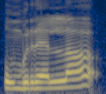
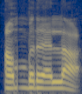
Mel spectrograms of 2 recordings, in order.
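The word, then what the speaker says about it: umbrella: यह कह रहा है यू के बाद अगर दो कोंसोनेंट आपको मिल जाए तो यू का जो उच्चारण है वो आ हो जाता है।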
